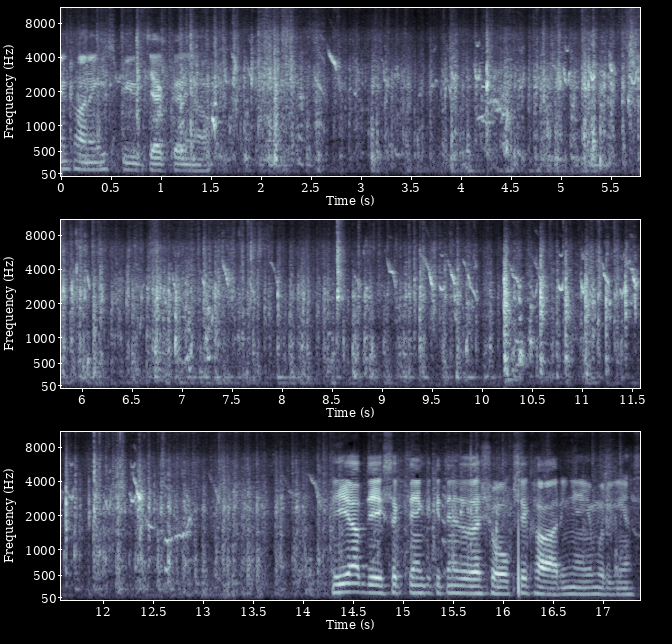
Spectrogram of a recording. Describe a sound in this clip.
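Chickens cluck and chirp busily close by.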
